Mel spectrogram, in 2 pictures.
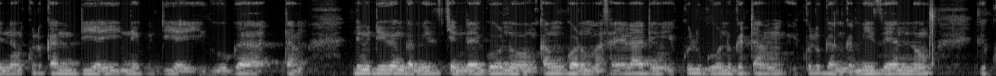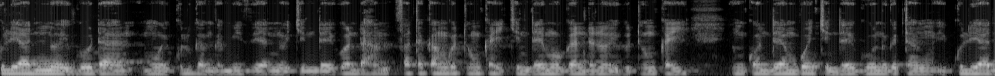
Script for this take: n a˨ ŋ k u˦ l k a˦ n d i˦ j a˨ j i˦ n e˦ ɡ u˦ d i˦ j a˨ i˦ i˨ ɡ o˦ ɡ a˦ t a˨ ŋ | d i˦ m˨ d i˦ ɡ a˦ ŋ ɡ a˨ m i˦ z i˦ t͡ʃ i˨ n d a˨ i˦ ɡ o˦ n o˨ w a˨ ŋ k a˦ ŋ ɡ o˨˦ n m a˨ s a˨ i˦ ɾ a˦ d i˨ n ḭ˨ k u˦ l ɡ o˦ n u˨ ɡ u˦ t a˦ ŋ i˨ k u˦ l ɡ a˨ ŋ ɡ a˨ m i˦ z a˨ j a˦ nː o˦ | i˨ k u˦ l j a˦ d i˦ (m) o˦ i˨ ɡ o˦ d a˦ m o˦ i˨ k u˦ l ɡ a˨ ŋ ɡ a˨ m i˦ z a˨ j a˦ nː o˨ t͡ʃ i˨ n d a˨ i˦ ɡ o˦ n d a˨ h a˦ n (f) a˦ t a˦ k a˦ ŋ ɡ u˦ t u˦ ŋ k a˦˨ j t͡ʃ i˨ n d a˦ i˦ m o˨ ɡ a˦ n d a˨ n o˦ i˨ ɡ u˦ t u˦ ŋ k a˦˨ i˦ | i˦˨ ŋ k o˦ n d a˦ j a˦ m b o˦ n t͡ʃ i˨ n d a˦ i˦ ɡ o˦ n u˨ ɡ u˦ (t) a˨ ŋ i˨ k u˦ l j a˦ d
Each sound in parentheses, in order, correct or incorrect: incorrect, correct, correct

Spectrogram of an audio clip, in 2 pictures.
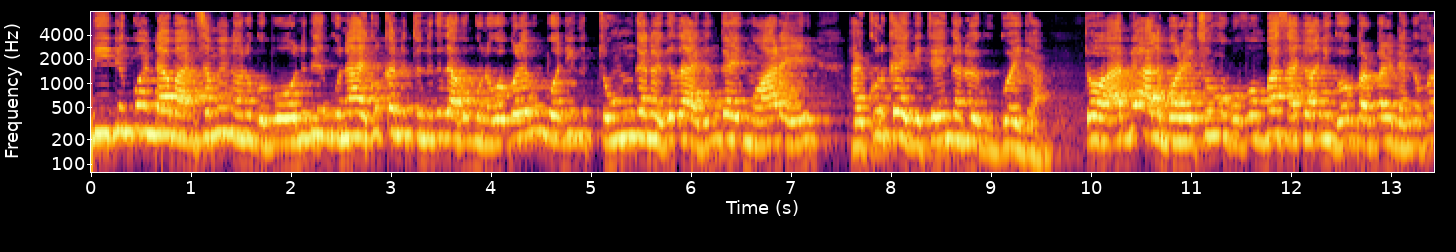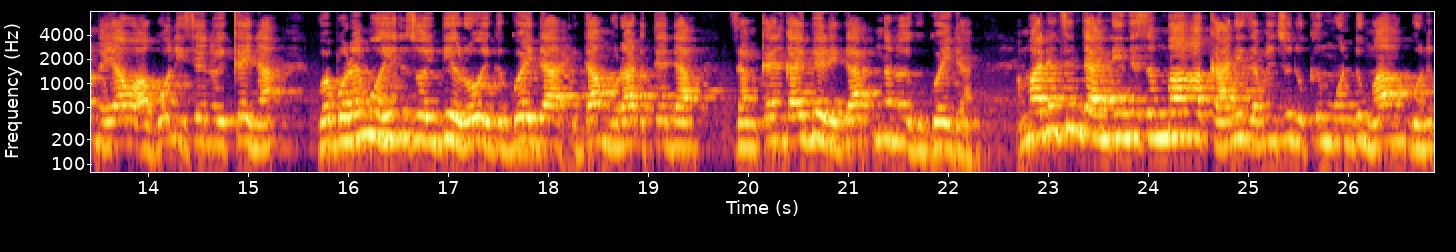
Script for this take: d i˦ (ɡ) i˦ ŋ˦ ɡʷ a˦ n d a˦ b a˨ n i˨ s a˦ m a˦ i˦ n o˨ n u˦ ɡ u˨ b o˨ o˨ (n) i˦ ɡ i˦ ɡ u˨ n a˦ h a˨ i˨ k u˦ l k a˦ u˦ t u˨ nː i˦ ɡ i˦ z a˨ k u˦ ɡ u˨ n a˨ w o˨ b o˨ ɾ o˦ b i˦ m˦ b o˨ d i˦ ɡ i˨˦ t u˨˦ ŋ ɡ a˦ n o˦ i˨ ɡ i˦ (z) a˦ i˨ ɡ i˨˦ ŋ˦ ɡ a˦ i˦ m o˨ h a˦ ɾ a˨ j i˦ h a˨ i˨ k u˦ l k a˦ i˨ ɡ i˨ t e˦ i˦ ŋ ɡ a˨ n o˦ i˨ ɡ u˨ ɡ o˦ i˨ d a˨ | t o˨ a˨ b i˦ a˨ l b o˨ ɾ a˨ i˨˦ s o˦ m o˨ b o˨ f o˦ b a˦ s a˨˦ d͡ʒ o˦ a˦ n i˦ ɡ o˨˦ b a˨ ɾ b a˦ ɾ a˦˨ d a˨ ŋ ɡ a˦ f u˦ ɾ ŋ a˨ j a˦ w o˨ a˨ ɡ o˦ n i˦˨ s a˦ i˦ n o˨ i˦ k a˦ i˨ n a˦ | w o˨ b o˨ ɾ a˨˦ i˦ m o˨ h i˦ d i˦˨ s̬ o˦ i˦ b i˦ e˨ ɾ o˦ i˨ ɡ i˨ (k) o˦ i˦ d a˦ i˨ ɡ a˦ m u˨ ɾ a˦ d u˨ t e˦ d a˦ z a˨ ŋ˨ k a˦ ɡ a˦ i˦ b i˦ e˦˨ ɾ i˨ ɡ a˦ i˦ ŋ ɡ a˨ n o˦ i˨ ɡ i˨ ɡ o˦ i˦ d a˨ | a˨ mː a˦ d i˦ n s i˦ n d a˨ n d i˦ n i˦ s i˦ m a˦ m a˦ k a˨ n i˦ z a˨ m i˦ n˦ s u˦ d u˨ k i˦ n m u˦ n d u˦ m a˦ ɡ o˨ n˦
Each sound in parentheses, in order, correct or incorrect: incorrect, correct, correct, incorrect

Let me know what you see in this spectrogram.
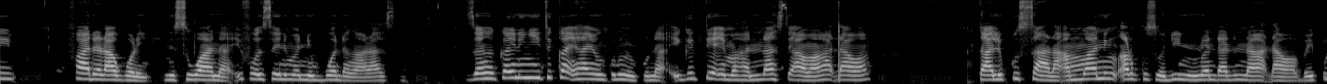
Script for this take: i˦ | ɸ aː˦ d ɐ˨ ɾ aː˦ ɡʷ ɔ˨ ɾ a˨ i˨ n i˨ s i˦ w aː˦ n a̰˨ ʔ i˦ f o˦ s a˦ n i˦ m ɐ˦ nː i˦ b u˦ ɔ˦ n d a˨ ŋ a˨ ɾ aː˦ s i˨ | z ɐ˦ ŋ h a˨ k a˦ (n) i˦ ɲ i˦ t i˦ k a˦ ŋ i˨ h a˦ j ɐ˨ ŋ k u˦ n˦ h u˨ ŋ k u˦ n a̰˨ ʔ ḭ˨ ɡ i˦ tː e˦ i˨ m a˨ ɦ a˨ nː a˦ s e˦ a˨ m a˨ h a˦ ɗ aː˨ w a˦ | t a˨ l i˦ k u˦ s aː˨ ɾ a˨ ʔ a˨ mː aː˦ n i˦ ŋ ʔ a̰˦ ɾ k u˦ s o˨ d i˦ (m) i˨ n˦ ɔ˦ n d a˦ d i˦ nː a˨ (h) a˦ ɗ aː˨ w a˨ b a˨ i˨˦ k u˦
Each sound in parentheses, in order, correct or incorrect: correct, incorrect, correct

